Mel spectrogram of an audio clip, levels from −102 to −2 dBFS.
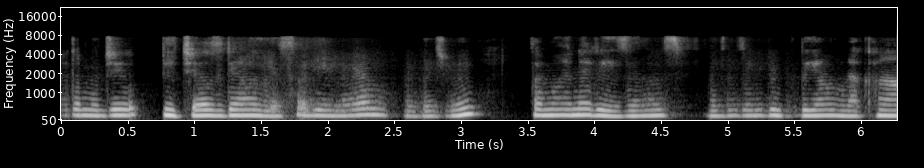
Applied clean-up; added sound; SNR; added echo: neural mask model DeepFilterNet 3.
